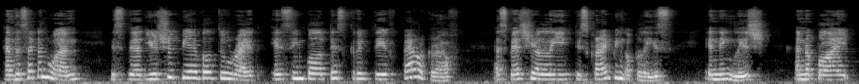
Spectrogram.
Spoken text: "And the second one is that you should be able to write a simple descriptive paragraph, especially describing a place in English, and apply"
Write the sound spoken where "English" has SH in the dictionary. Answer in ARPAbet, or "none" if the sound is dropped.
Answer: SH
